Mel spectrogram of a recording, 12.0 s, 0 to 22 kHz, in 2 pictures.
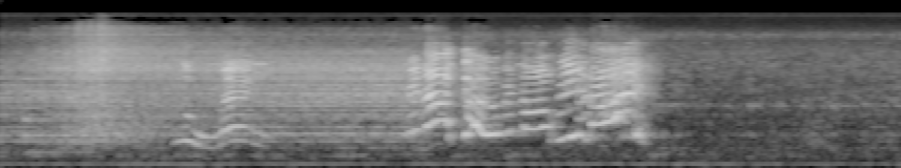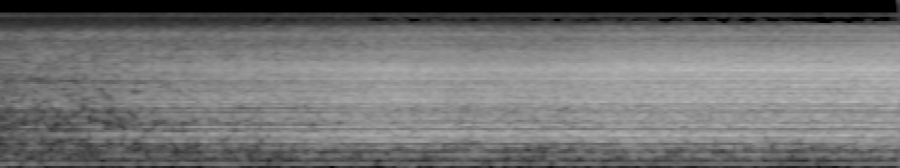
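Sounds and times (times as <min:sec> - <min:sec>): drama background music: 0:00.0 - 0:03.7, 0:06.6 - 0:12.0.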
